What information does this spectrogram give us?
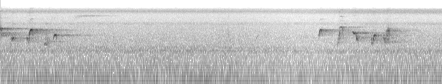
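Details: Streak-eared bulbul, a fierce dominant local bird, singing: two bursts of quick, bright chirping notes that jump up and down, the second burst about three seconds after the first. A steady high insect hiss runs underneath.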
